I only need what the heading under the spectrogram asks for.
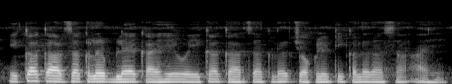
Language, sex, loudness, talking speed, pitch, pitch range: Marathi, male, -15 LUFS, 170 wpm, 120 Hz, 115-125 Hz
